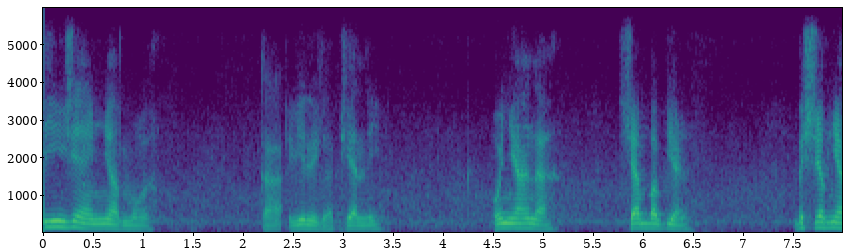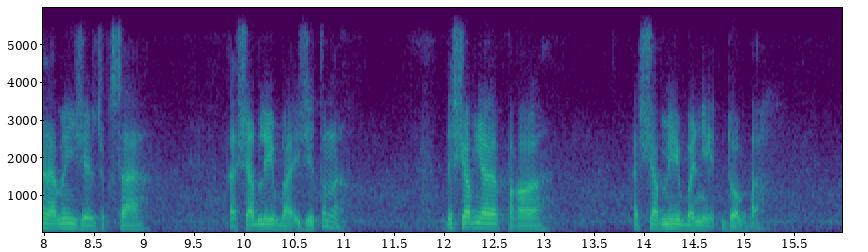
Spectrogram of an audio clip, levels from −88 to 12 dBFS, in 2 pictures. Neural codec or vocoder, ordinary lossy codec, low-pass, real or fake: codec, 24 kHz, 0.9 kbps, WavTokenizer, medium speech release version 2; Opus, 24 kbps; 5.4 kHz; fake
